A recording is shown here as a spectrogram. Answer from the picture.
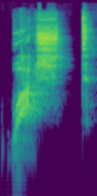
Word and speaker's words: washed: Al agregarle el ed, ese ed va a ser pronunciado así como una T. Washed, washed, missed, missed, watched, watched.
